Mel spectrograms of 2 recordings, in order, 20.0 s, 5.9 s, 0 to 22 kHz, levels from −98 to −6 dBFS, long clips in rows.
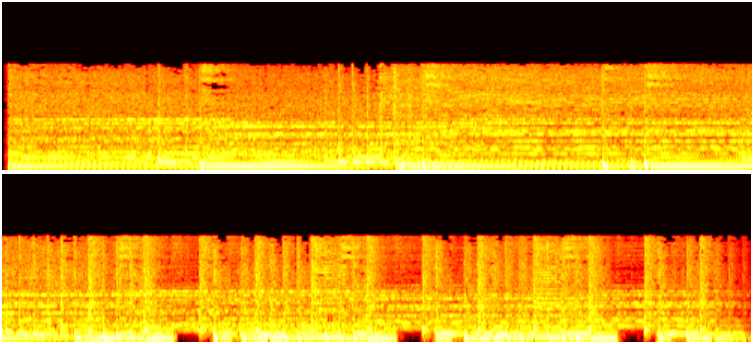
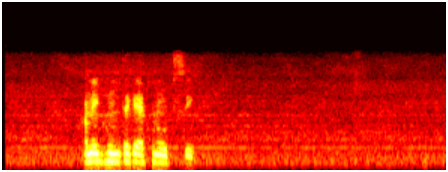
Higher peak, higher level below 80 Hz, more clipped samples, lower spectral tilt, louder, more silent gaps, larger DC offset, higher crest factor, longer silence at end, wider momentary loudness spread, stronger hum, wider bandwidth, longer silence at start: about the same, -2 dBFS vs -2 dBFS; first, -20 dBFS vs -58 dBFS; neither; first, -10 dB/octave vs -8.5 dB/octave; about the same, -17 LUFS vs -17 LUFS; neither; neither; second, 14 dB vs 20 dB; second, 0 s vs 3.4 s; second, 6 LU vs 15 LU; neither; second, 5.8 kHz vs 7 kHz; second, 0.05 s vs 1.1 s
